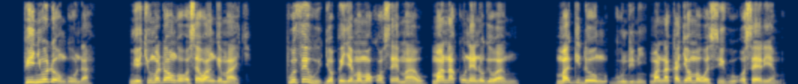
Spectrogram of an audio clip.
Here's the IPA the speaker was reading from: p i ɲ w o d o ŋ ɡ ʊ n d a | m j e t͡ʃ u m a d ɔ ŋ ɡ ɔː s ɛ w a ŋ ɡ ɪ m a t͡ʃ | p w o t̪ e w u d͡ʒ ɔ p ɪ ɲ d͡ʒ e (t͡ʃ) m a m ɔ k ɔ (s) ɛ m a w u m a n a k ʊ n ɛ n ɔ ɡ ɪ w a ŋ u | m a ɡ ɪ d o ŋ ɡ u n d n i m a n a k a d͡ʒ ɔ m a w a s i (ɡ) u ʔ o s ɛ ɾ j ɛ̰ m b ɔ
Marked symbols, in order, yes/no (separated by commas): no, yes, yes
